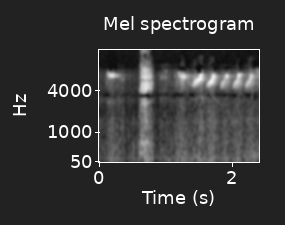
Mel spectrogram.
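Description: Faint bird chirps in near silence: a couple of single high chirps, then a quick run of about four chirps a second near the end.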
